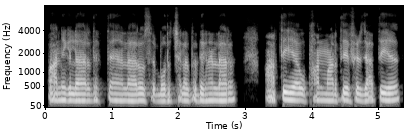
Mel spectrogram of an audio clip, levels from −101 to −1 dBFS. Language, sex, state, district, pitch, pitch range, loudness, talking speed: Hindi, male, Uttar Pradesh, Gorakhpur, 150 Hz, 145-155 Hz, -20 LUFS, 245 wpm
